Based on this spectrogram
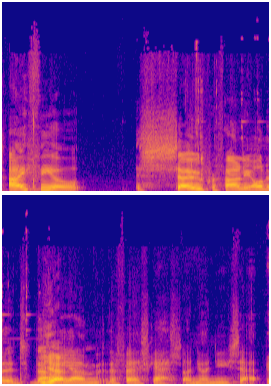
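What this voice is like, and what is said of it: Speaks with a noticeable accent. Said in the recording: “she has an amazing accent.”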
